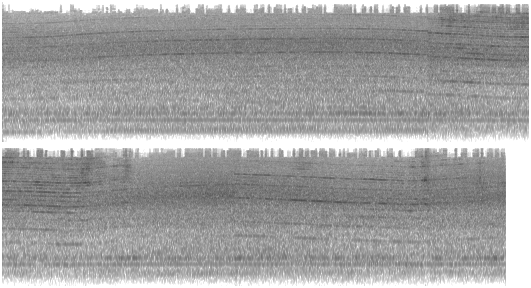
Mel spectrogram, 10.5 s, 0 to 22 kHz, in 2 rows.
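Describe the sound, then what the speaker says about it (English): Thin pine strips about 3/32 inch thick are ripped for edge banding, giving a continuous loud saw whine and rasping cut that runs for about ten seconds with no talk. "I went ahead and made my own edge banding, ripping strips of pine at about 3/32 of an inch"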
